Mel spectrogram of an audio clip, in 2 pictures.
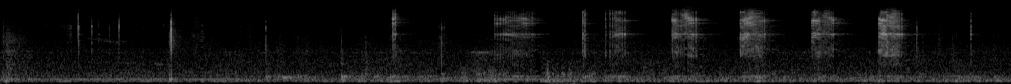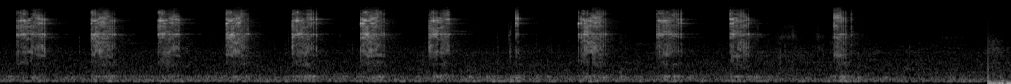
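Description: Hand socket ratchet clicking in short repeated strokes, roughly one and a half a second, as the bottom bolt of a Honda CRF110 front fork leg is tightened during reassembly. The strokes start about five seconds in, pause briefly near the middle and stop a little before the end.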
